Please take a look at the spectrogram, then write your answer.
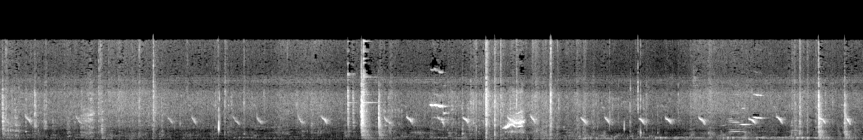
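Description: Pigeons in a flying loft, with wings flapping in bursts against a quiet background alongside soft coos and faint chirps, moderately near, with no talk.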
